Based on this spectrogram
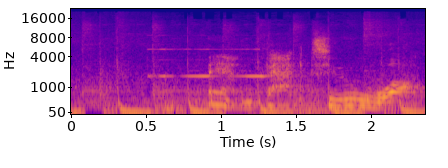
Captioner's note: timer beeps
